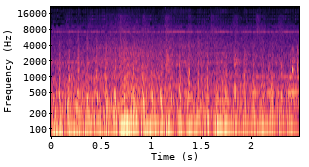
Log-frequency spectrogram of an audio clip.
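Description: A helicopter in the Just Cause 2 video game drones with a steady, loud rotor thrum and engine whine, continuous and close, with no talk over it.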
